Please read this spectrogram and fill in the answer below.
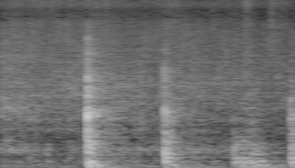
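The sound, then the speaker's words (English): Prawns cooking in a little liquid in a pan with black pepper: a faint, quiet sizzle broken by a few sharp stirring scrapes. “There's a little bit of liquid in the pan, which is what's cooking the prawns, which have turned a nice pink colour now.”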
